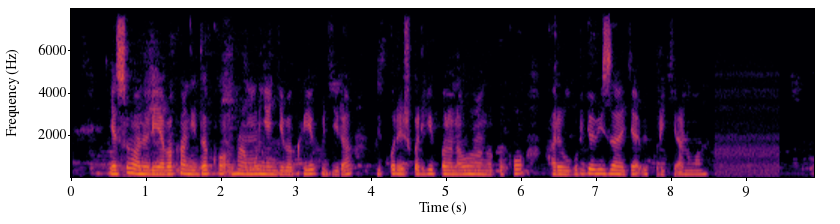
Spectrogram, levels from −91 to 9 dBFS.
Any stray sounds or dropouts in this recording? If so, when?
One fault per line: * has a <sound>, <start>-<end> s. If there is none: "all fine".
all fine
